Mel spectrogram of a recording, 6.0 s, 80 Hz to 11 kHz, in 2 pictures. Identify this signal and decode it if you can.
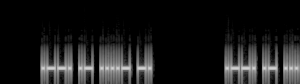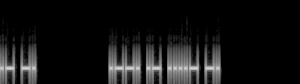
Morse code, heard as a keyed tone, about 44 wpm, 700 Hz. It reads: PA4N PA4N PA4N
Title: Call Signs Repeated 2x - 45wpm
